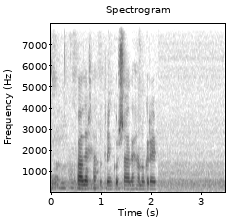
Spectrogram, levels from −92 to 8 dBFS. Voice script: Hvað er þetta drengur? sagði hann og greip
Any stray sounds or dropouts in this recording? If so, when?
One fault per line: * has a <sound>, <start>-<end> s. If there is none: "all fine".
all fine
